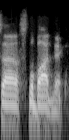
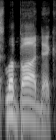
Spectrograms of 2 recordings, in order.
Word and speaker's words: Slebodnick: It's Slebodnick. With the bod, like body. Yeah. Slebodnick.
